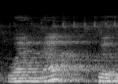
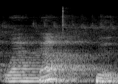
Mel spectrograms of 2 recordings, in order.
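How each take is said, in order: No difference in how they are said.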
